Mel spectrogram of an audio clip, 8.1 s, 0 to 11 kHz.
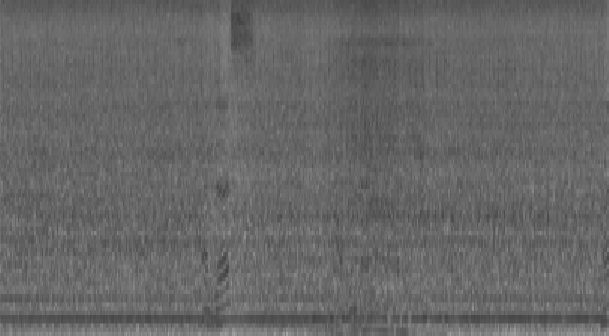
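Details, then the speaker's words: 2002 Kia Visto after resealing the idle speed control valve, AC switched on: a steady, even idle hum holding its pitch with no hunting or vibration. Normal idle. "stabil tidak ada getaran waktu kita mati nasi"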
